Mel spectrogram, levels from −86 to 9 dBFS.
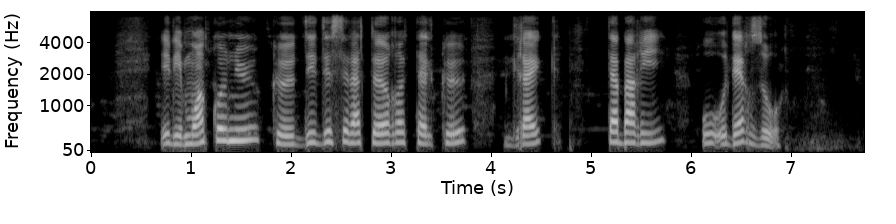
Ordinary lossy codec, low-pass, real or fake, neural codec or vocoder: Opus, 64 kbps; 7.2 kHz; fake; codec, 44.1 kHz, 7.8 kbps, Pupu-Codec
